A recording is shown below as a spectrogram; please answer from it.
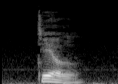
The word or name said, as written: Til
